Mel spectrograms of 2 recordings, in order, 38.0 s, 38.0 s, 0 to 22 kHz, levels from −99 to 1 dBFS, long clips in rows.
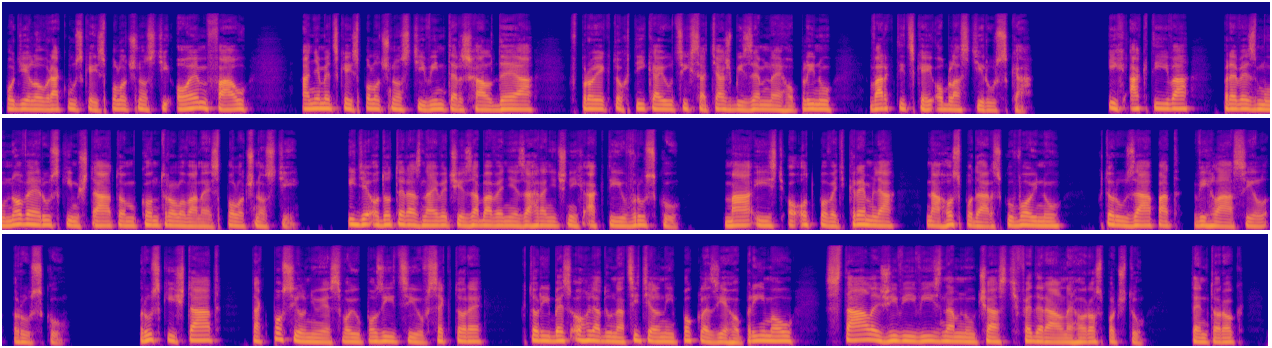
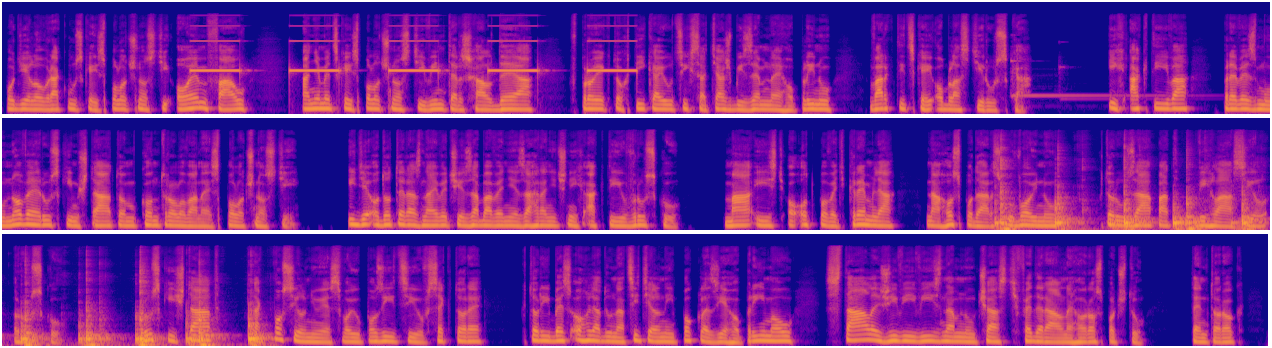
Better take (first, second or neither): first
